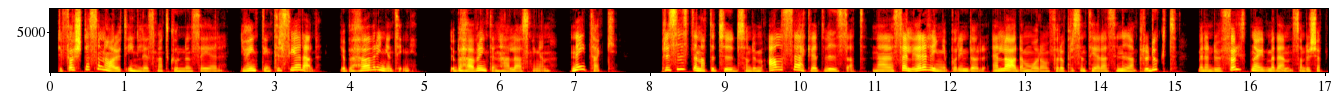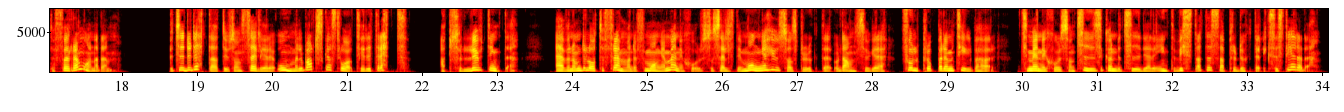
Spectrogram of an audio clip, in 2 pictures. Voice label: Sprecherin Schwedisch; Nachvertonung Film

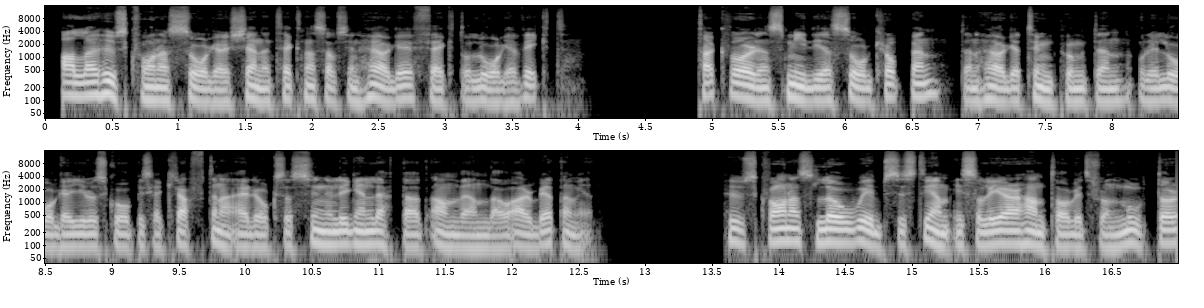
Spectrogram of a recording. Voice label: Nachvertonung Film Sprecher Schwedisch

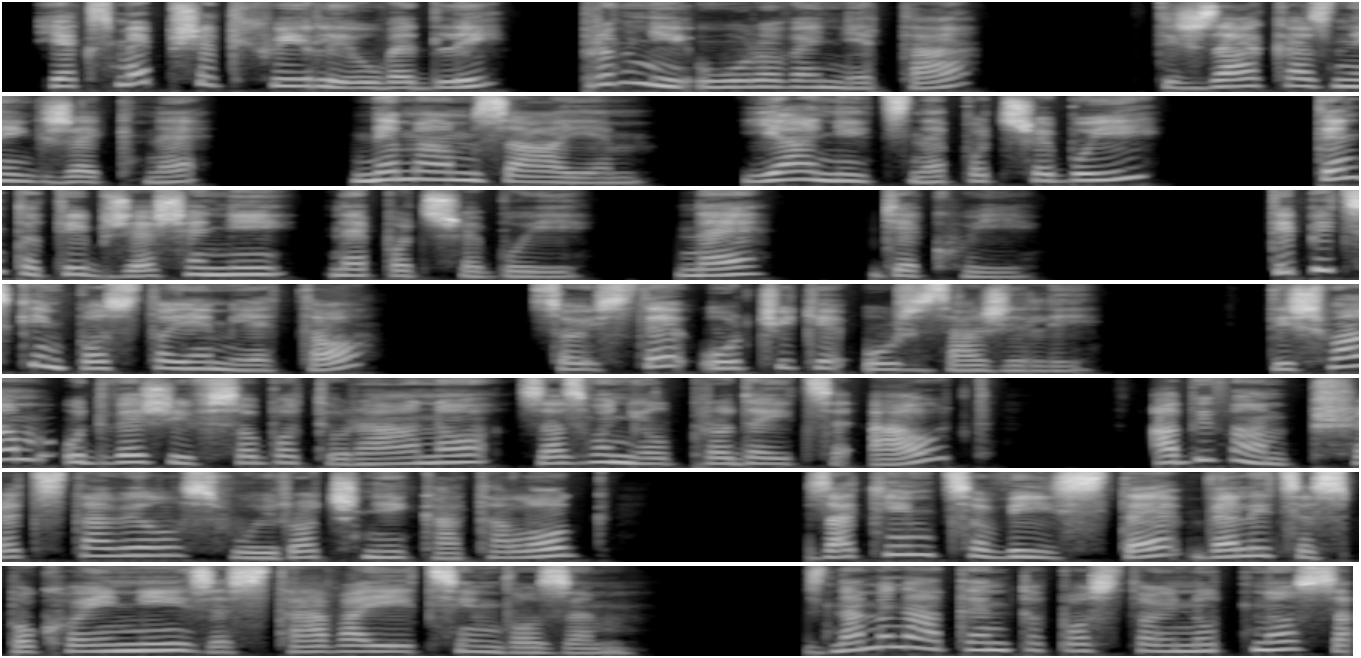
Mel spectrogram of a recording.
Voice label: Sprecherin Tschechisch; Nachvertonung Film

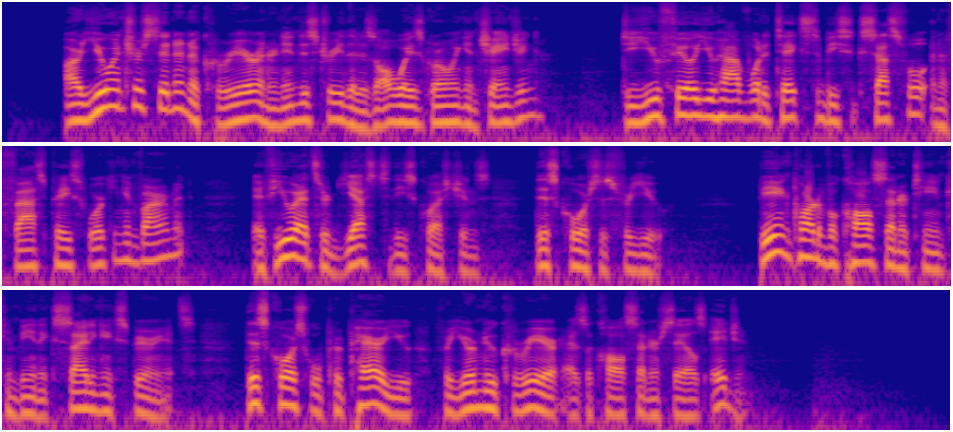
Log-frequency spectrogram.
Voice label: Nachvertonung Film Sprecher Englisch US

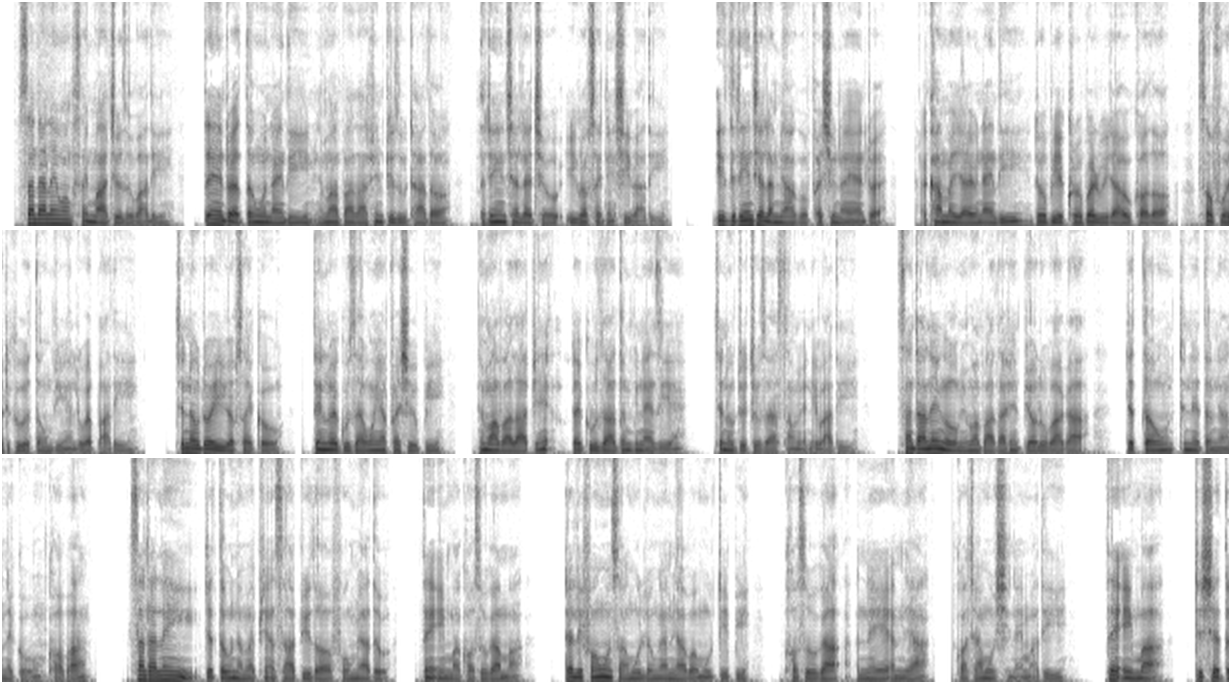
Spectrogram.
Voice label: Nachvertonung Film Sprecher Birmanisch

